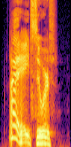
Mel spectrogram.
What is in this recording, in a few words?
world hospital, player survivor voice biker; source engine; left 4 dead 2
